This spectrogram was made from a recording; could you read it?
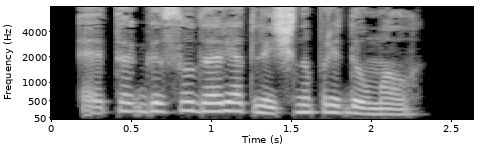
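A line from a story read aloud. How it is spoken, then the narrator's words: Muttered. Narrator (Russian): пробормотала я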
